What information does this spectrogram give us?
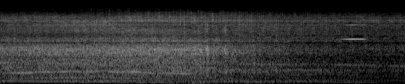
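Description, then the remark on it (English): A car engine idles with a steady rumble and hiss, easing down slightly near the end with a brief bump before settling, as the car stops at the end of a gravel road by a dark, empty house. No one speaks. “The gravel road ends about 20 feet away from the house, and you stop the car looking up at the dark and empty building.”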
